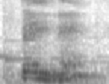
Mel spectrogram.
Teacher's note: Peine termina en vocal y tiene el golpe de voz en la penúltima sílaba. Como es así, no tiene tilde.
